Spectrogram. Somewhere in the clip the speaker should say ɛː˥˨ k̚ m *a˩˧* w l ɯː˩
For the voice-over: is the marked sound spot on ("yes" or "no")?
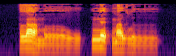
no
